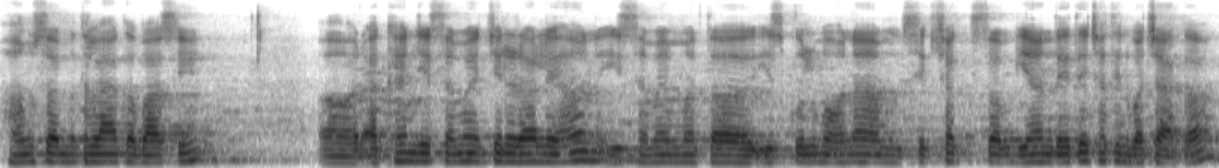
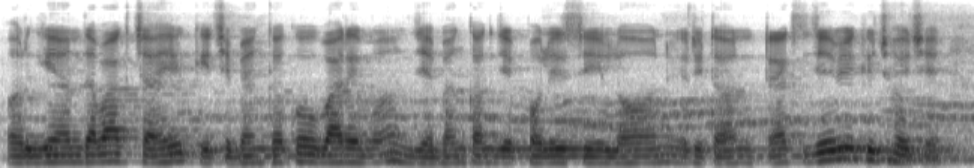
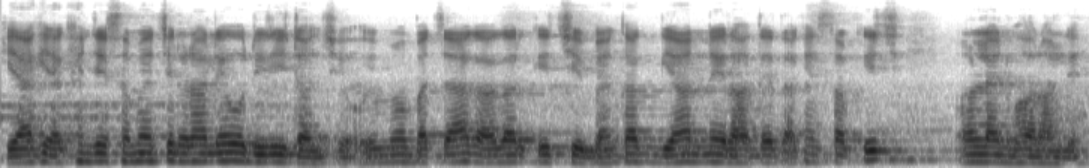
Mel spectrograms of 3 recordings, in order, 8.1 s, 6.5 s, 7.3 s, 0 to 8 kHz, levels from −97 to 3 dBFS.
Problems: none marked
